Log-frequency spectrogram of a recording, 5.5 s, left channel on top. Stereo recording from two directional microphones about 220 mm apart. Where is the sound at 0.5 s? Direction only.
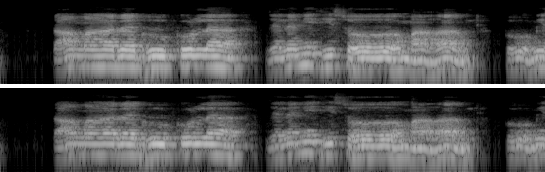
45° left (ahead or behind).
